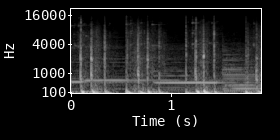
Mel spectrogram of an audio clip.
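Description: A horse gallops in the video game Mount & Blade 2 Bannerlord, its hooves pounding out fast, close, rhythmic clip-clop beats in quick repeating clusters.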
